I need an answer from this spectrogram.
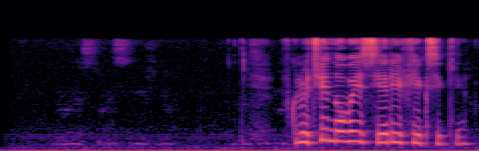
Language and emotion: Russian, neutral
